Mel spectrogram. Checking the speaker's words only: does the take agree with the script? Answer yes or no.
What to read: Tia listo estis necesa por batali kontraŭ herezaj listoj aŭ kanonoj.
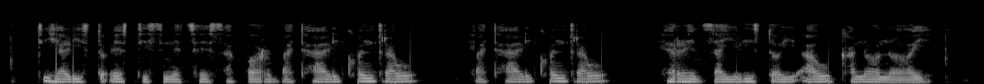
no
